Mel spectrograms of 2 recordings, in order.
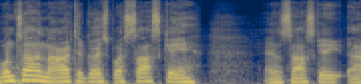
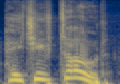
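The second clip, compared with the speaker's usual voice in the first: eager call; 8 semitones higher, slower than usual. Retold or imitated. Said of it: "Naruto goes".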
